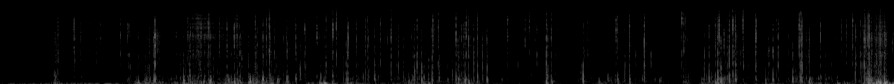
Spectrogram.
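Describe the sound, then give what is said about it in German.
A folding ruler (Zollstock) is handled right up against a condenser microphone to make ASMR-style noises, producing a dense, irregular stream of sharp clicks, creaks and crinkly snaps, steady in loudness throughout with no voices. “Nee, ist ein Zollstock.”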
